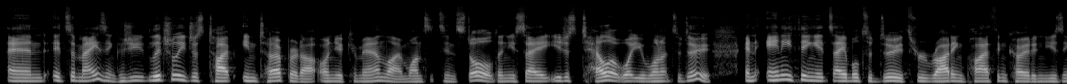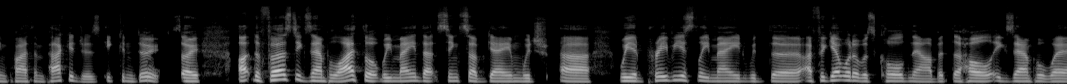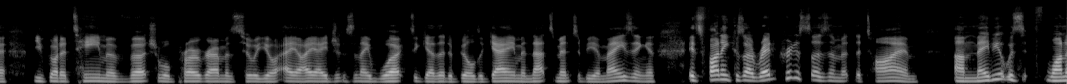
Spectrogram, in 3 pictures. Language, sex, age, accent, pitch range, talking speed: English, male, 20-39, Australian, 145-175 Hz, 225 wpm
